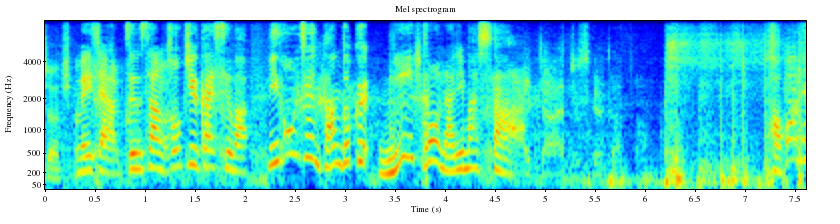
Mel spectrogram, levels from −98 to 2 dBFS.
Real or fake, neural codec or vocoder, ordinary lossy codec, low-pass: fake; codec, 16 kHz, 0.8 kbps, ZipCodec; none; none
